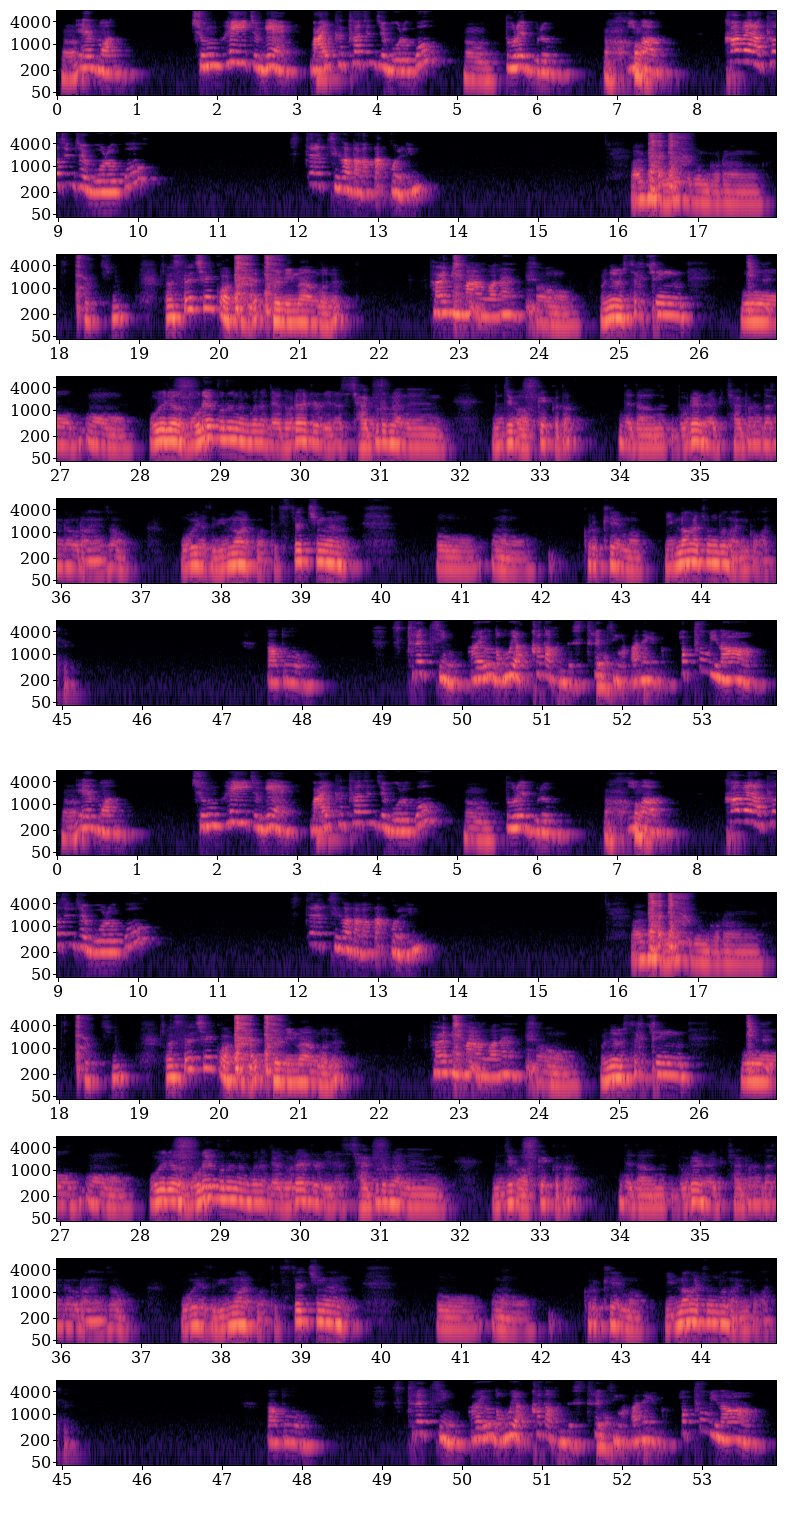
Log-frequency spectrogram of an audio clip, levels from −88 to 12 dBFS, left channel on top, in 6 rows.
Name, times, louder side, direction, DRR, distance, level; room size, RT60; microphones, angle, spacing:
voice 1, 0.2-0.8 1.7-4.7 5.6-6.3 7.1-7.6 8.3-10.1 12.1-13.5 22.7-23.8 25.0-25.4 34.4-34.5 47.6-48.1 49.3-53.7, left 2 dB, 35° left, 3 dB, 1.6 m, -26 dB
voice 2, 5.1-5.4 6.8-7.4 16.2-17.8 18.3-21.5 24.0-24.5 24.8-26.0 26.5-27.9 28.1-31.8 32.4-33.4 34.0-36.8 37.5-38.6 38.9-40.0 40.7-41.9 42.6-43.3 43.6-45.1 51.7-52.0, left 1 dB, 55° left, 1 dB, 0.9 m, -26 dB
Cough, 16.4-17.0 18.2-18.4 19.3-19.4 20.2-20.8 22.8-23.4 23.8-24.1 25.2-25.6 26.6-27.0 28.4-28.7 30.9-31.1 32.8-33.0, right 2 dB, 25° right, 1.0 m, -28 dB
7.0 x 6.1 x 5.1 m, 0.38 s
head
